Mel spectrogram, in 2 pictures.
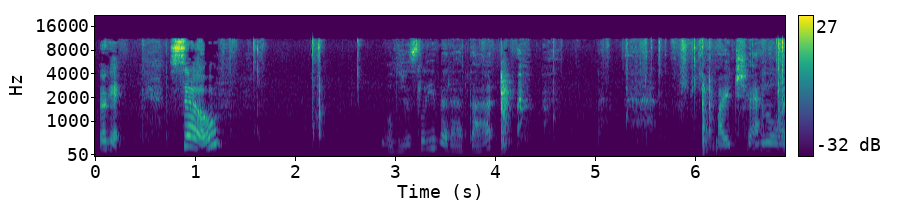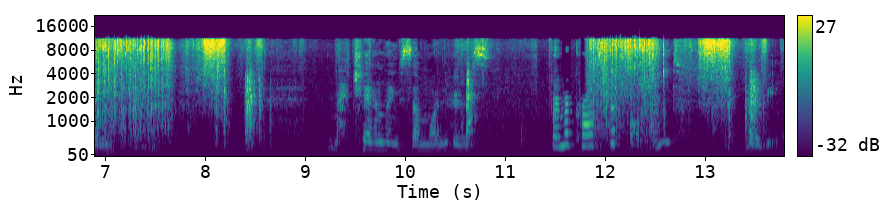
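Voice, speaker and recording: A woman's voice: medium pitch, sing-song, slow pace, long pauses, heavy background noise. A woman whose first language is French, speaking English with a French accent, gives a casual tarot reading and keeps checking in with "okay?". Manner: chatty, reassuring, often ends with "okay?". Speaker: tarot reader.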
